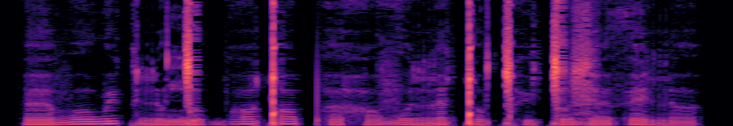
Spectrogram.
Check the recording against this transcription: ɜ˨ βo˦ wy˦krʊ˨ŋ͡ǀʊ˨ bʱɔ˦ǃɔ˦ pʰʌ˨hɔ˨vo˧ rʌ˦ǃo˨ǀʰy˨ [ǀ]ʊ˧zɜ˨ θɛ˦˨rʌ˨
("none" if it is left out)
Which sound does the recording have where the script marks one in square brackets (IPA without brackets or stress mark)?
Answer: ǀ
